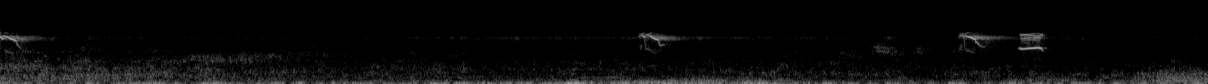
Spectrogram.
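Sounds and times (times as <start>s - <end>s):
low background rumble: 0.0s - 12.0s
bird calling high notes: 9.6s - 10.5s.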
